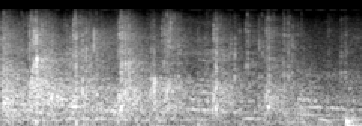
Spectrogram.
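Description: Audience applause thinning out and fading away.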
